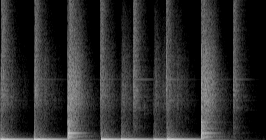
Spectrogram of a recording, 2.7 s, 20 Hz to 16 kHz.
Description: TrackBack-90BPM.3.wav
